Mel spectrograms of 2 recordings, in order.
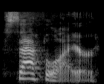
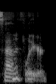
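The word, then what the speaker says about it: Sathlir: She calls S A T H L I R Sappliar. His name is Sapplier. It's not Sappliar.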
